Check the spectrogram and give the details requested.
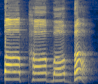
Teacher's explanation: બે હોઠનો પૂરેપૂરો ત્યાં સ્પર્શ થાય છે. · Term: ઔષ્ઠીય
